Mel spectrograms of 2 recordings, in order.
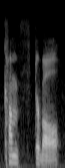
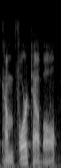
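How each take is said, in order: First: The middle syllable is dropped. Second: The middle syllable is fully pronounced. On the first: The speaker calls it right. "This is uh, a dropped syllable normally" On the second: The speaker calls it wrong. "We don't say"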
